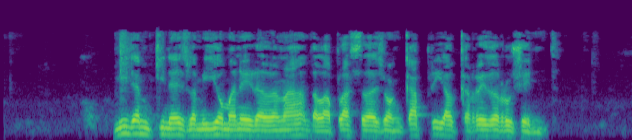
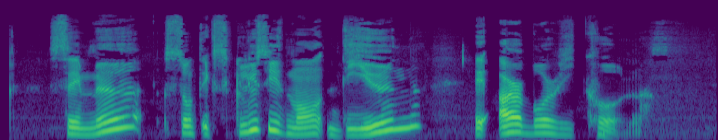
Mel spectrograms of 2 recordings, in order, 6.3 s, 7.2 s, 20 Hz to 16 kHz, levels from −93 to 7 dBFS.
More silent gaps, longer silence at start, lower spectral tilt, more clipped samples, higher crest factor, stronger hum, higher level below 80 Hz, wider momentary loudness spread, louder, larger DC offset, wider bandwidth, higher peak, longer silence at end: neither; first, 0.9 s vs 0.5 s; about the same, -5.5 dB/octave vs -5.5 dB/octave; neither; second, 14 dB vs 22 dB; neither; first, -56 dBFS vs -70 dBFS; second, 6 LU vs 14 LU; first, -15 LUFS vs -23 LUFS; neither; second, 7.8 kHz vs 11.5 kHz; about the same, -2 dBFS vs -2 dBFS; about the same, 0.75 s vs 0.7 s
